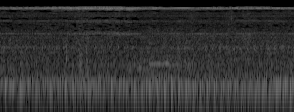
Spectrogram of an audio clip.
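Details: Steady engine idling with a low rhythmic rumble and faint vibration, and no animal voice.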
